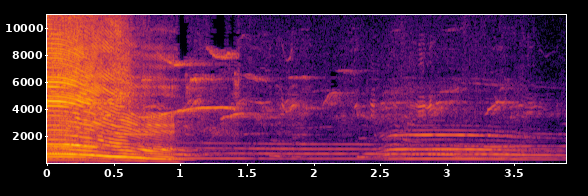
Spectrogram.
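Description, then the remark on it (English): A pack of wolves howls, one loud howl sliding downward before several long, steady howls overlap and carry on together, with no talking. “Mike, watch out for that pack of wolves!”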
